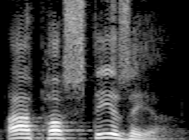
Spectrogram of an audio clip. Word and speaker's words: apostasia: But the original word is pronounced something like this, apostasia.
